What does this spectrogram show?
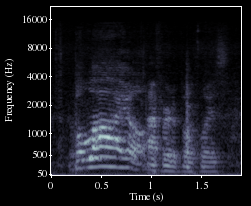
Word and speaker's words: Belial: point Belial 17:25 Ohio he said it right Belial I've heard of a place no it's very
